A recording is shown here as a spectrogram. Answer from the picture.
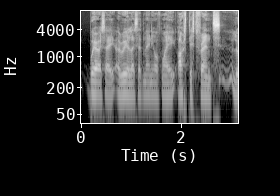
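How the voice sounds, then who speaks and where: In an Icelandic accent, a man speaks at a moderate pace. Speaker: airline CEO and rock drummer. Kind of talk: interview. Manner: halting.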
